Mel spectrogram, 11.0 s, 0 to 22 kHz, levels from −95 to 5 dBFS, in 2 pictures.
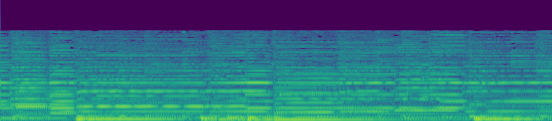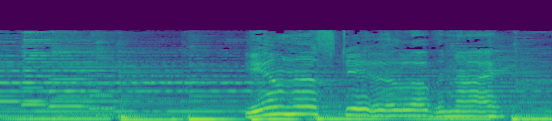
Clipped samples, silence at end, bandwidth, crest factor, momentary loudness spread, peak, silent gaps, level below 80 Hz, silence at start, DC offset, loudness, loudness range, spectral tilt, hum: under 0.1%; 0 s; 8 kHz; 16 dB; 7 LU; 0 dBFS; none; -22 dBFS; 0 s; under 0.1%; -18 LUFS; 4 LU; -6.5 dB/octave; none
